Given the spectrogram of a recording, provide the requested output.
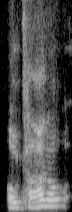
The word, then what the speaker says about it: Ohtani: And then guys like Freddie Freeman, guys like Shohei Ohtani, guys like the rest of the what I butchered his name? Ohtani.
